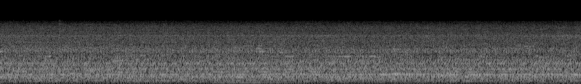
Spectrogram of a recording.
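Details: Front-wheel-drive car with manual gearbox, wheel spun on a jack after hub bearing replaced with new; smooth even rush, no hum or growl, bearing no longer droning, quiet and healthy.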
